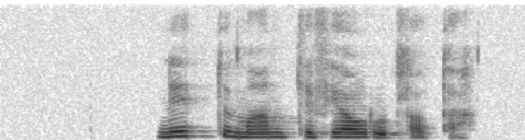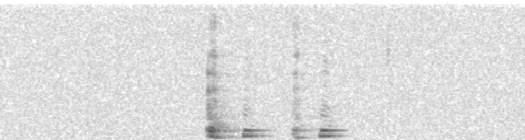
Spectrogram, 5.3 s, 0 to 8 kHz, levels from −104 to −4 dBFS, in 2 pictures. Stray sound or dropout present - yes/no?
yes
